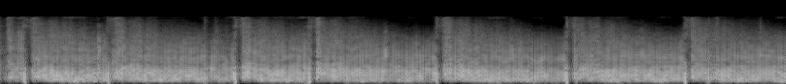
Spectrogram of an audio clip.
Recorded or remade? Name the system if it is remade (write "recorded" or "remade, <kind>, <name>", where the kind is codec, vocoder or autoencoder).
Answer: remade, vocoder, Vocos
